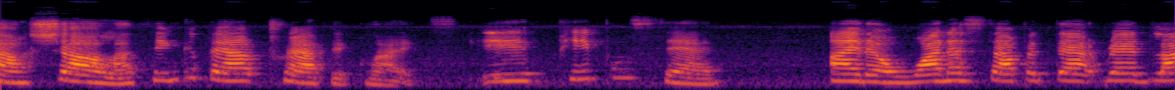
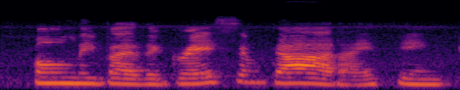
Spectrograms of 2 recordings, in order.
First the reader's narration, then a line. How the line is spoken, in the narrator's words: sighed Mother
